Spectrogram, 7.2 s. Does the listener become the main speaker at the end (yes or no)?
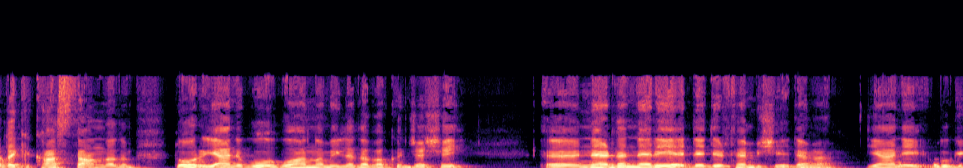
no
